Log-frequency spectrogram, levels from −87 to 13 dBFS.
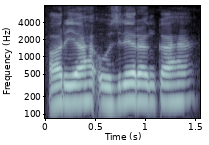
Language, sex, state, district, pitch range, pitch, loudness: Hindi, male, Jharkhand, Palamu, 160-170 Hz, 165 Hz, -14 LUFS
